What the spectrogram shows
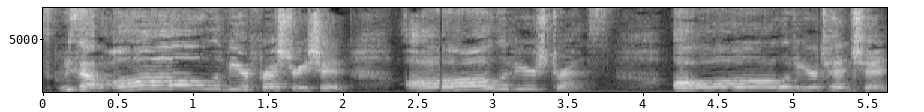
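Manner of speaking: tense, squeezing voice. Leading a squeeze-and-release relaxation exercise while squeezing too, in a strained squeezing voice. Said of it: "I'm squeezing so hard you can hear it in my voice".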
